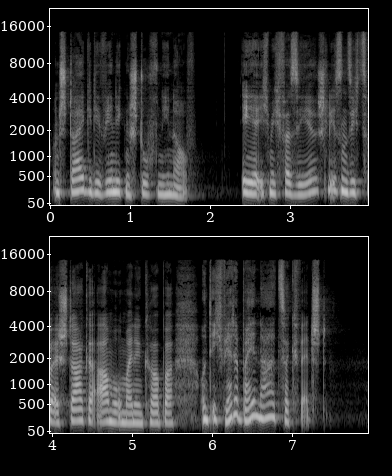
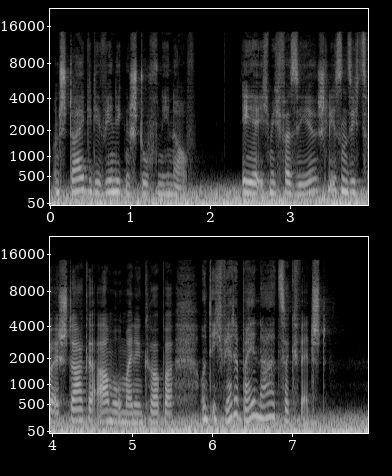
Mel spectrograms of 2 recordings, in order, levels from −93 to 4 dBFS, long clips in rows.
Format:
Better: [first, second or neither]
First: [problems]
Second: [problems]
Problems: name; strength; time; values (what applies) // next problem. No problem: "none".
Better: first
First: none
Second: low rumble; noticeable; throughout; 15 dB below the speech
